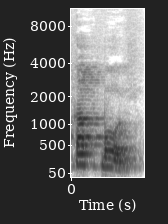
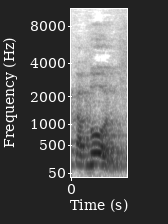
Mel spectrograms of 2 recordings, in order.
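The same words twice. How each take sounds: First: Cupboard split as "cup-board", p pronounced; sounded P. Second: Cupboard said as "kubbod", no p sound; silent P. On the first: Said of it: "not cupboard". (cupboard में P बोलकर) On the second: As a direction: drop the P in cupboard. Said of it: "the silent letter is P". (cupboard में P silent) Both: Shown as a demonstration.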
